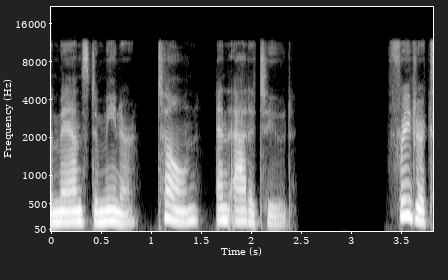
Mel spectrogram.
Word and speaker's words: Friedrich: it my name is Friedrich it's an Afrikaans name from the old German Frederick which means peaceful ruler it is pronounced Freddie rich and I'm from azania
